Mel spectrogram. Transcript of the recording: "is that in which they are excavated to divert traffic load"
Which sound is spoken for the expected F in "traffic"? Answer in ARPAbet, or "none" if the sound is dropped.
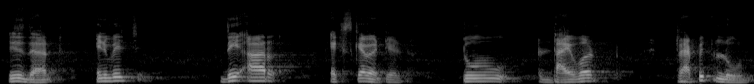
P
